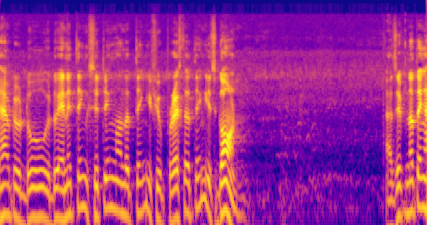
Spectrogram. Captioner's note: few laugh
